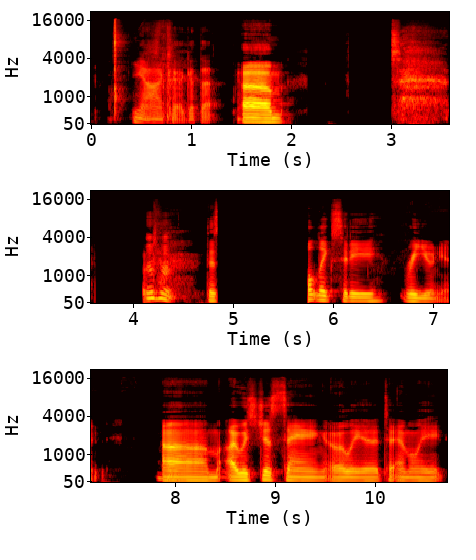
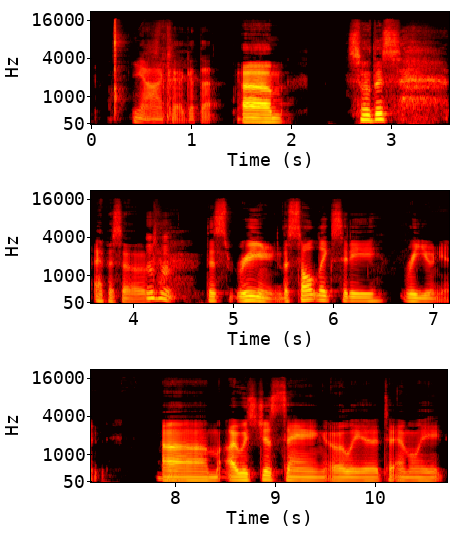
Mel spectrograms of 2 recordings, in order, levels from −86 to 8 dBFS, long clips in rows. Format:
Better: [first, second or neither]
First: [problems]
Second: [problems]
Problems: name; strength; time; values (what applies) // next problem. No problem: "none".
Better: second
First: audio cutting out; at 2.5 s, at 3.5 s and at 5 s for 1 s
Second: none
